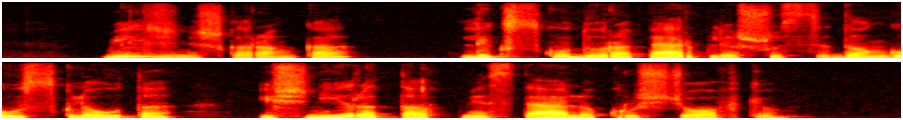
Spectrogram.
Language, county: Lithuanian, Klaipėda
